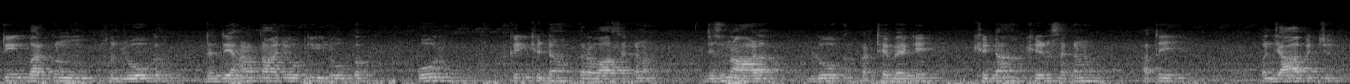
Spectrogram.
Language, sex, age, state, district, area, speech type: Punjabi, male, 30-45, Punjab, Mansa, urban, spontaneous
